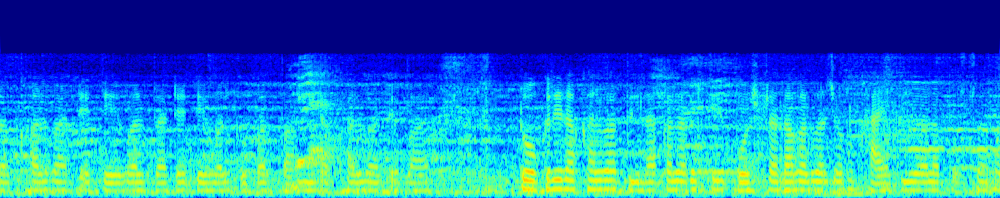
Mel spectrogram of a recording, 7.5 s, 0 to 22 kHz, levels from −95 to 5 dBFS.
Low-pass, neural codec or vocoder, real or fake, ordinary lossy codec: 7.2 kHz; vocoder, 22.05 kHz, 80 mel bands, Vocos; fake; none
